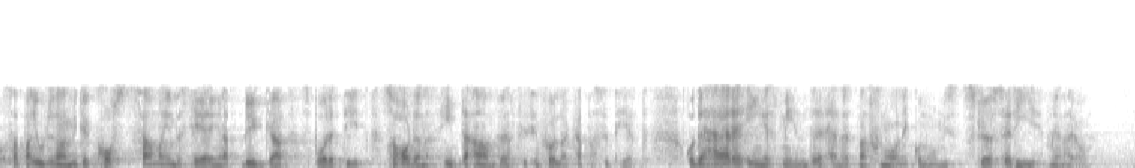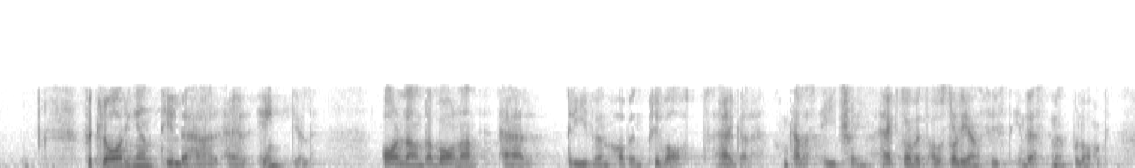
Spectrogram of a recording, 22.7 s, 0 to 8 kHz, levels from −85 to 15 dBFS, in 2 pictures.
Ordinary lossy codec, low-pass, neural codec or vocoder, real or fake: AAC, 16 kbps; 7.2 kHz; none; real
